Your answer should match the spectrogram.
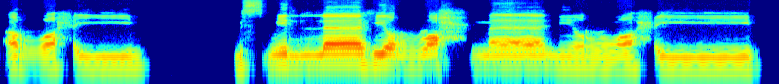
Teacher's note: Kena dengar jelas bunyi ha tu. Kita sempitkan laluan ha itu, kena bunyi jelas. Kena bezakan ha dengan ha. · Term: ha pedas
